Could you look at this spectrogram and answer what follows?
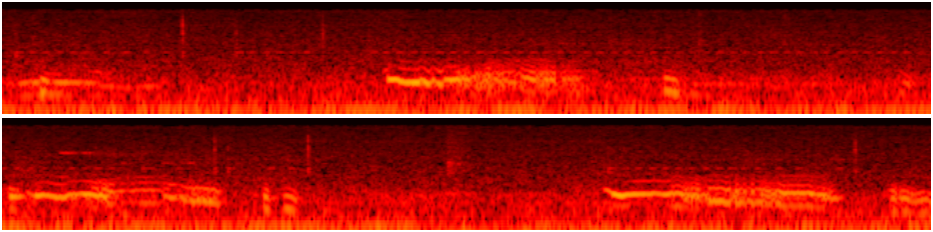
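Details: Blue Russian cat in deep sleep while napping: soft, fluttering, buzzy snores about every three seconds; ordinary harmless snoring.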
